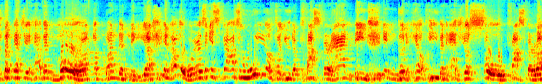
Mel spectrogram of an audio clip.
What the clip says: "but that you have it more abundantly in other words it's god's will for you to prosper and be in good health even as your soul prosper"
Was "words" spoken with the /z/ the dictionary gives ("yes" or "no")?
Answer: yes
